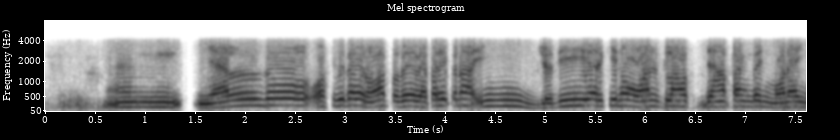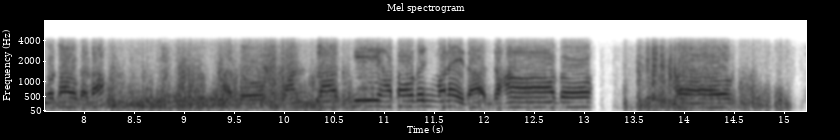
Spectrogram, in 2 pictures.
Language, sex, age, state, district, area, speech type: Santali, male, 18-30, West Bengal, Birbhum, rural, conversation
